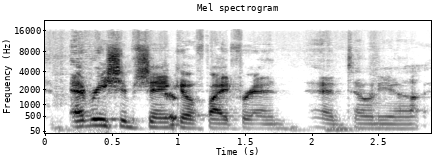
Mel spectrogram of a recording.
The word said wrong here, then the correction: Antonina: is dude, God, I know I butchered it again. Antonina.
